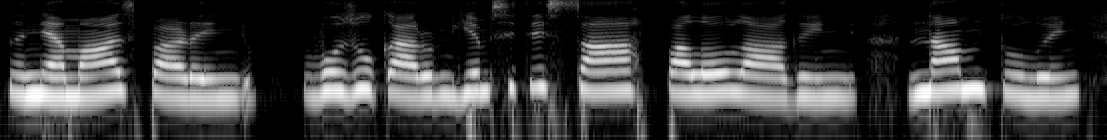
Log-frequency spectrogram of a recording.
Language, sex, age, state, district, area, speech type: Kashmiri, female, 18-30, Jammu and Kashmir, Anantnag, rural, spontaneous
